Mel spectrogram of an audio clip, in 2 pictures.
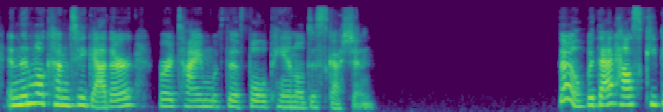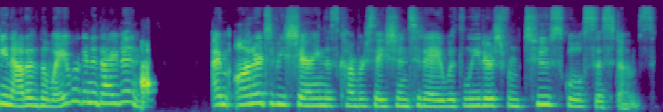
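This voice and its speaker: A woman hosting a webinar, giving a smooth prepared introduction of the panel. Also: a little high, fairly bright tone. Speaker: webinar host.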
